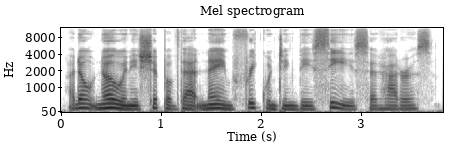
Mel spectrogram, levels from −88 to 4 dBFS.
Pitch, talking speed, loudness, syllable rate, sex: 145 Hz, 205 wpm, -19 LUFS, 5.3 syllables/s, female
